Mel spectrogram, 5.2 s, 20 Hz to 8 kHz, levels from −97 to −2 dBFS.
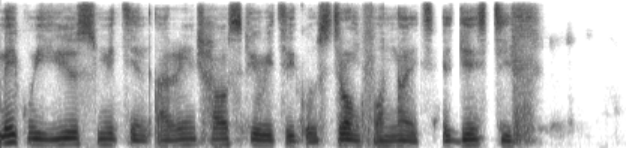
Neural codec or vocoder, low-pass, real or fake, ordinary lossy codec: codec, 44.1 kHz, 2.6 kbps, DAC; 7.2 kHz; fake; none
